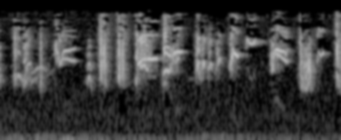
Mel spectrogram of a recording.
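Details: Eurasian siskin singing a rapid, high twittering phrase of chirps, trills and short whistled slurs, delivered in quick bursts with brief gaps and a faint low rumble behind.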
